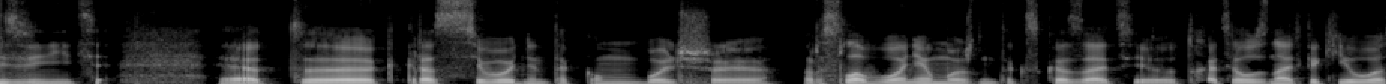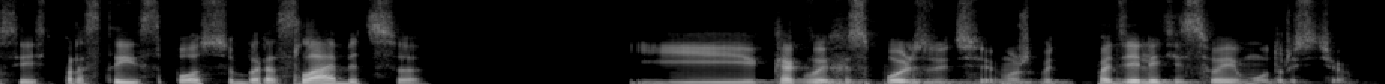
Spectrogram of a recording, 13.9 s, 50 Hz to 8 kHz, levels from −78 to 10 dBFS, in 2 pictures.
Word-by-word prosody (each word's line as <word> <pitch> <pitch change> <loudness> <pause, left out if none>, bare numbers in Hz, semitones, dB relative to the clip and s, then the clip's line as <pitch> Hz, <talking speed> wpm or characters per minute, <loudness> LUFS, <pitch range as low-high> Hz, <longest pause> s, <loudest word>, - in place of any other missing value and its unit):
Извините. 90 -4 -3 0.5
Вот, - - +4 0.2
э, 95 0 +7
как - - -15
раз 105 0 +2
сегодня 100 -2 +1
на - - -11
таком 95 0 -8
больше 95 -1 -2
расслабоне, 120 +6 +2
можно 95 -3 -3
так - - -13
сказать. 95 -3 0
Я 90 - -2
вот 90 -3 -7
хотел 100 - 0
узнать, 100 -1 0
какие 100 +6 -3
у 115 - +1
вас 105 -2 -1
есть 95 0 -6
простые 105 -1 0
способы - - -2
расслабиться 165 - +2 1.0
и 95 -1 -6
как 130 +1 +3
вы 125 - +1
их 110 - -3
используете? 95 -4 -2
Может - - -10
быть, - - -11 0.2
поделитесь 130 +6 +2
своей 95 -1 -1
мудростью? 90 -1 -13
95 Hz, 145 wpm, -25 LUFS, 95-105 Hz, 1.0 s, э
